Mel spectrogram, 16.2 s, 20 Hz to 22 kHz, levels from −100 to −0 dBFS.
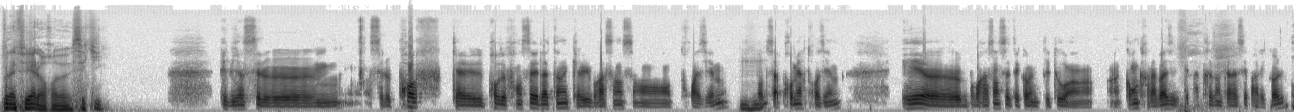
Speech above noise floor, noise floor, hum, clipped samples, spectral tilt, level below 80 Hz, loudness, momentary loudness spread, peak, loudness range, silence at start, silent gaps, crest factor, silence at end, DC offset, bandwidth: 42 dB; -58 dBFS; none; under 0.1%; -7.5 dB/octave; -38 dBFS; -17 LUFS; 16 LU; 0 dBFS; 4 LU; 0 s; none; 16 dB; 0 s; under 0.1%; 15.5 kHz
